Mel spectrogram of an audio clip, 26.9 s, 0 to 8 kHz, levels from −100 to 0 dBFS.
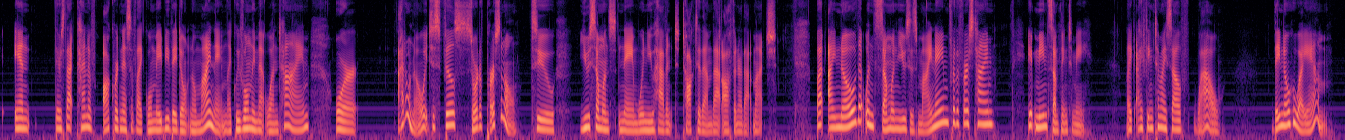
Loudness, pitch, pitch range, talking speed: -26 LUFS, 150 Hz, 130-185 Hz, 165 wpm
